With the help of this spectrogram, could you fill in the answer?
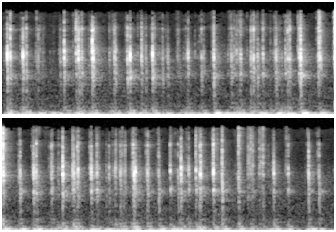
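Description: Both hands type with their fingertips on a full-size, backlit plastic mechanical RGB keyboard with plastic keycaps. A quick, steady stream of short, bright clicks and clacks runs throughout over a constant low hum.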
